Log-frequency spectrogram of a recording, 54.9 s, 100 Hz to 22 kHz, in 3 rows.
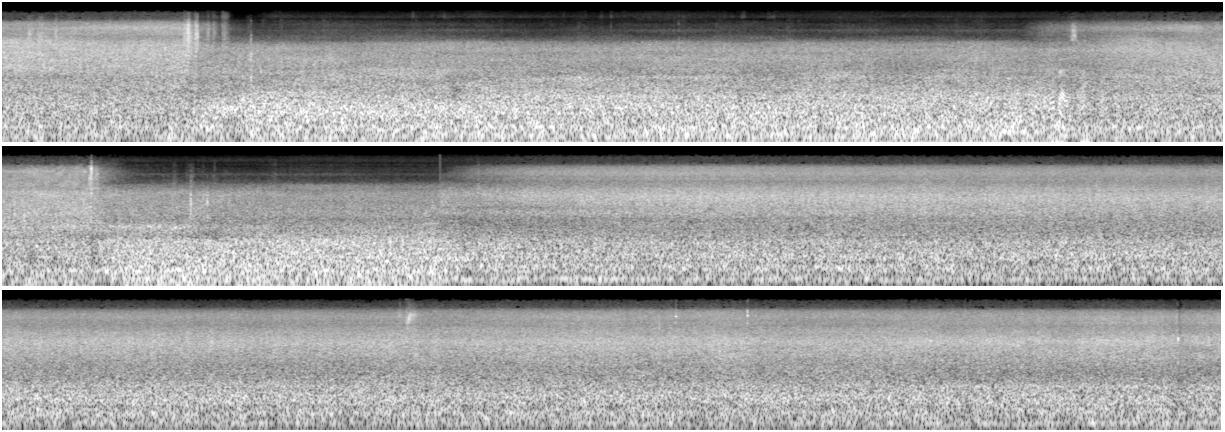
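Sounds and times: river water rushing: 0:14.6 - 0:20.7, 0:25.0 - 0:54.9.

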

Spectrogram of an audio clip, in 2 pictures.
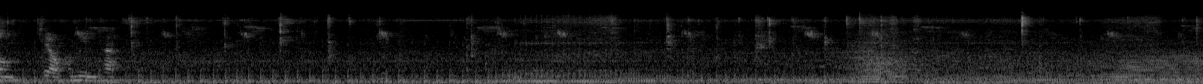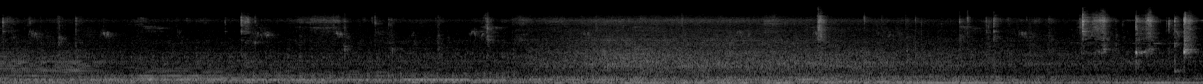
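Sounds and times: spoons clicking on bowls: 0:22.8 - 0:24.0.

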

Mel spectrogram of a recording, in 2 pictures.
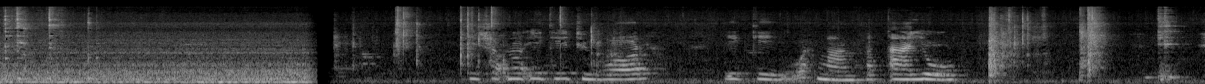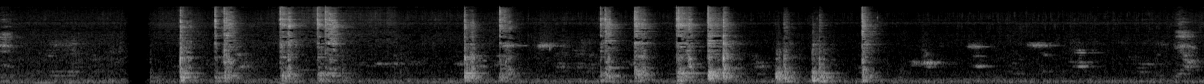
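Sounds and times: metal spatula scraping a pan: 0:00.0 - 0:00.7
steady sizzle: 0:00.0 - 0:24.0.

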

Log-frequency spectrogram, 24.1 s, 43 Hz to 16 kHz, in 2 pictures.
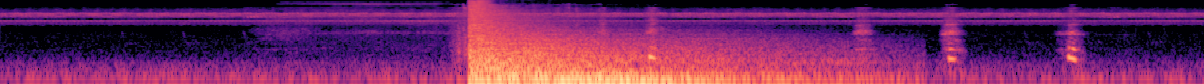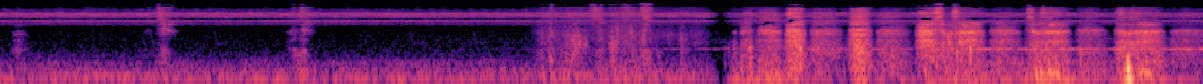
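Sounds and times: crickets chirring: 0:00.0 - 0:24.0
low rumble: 0:04.7 - 0:09.1.

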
